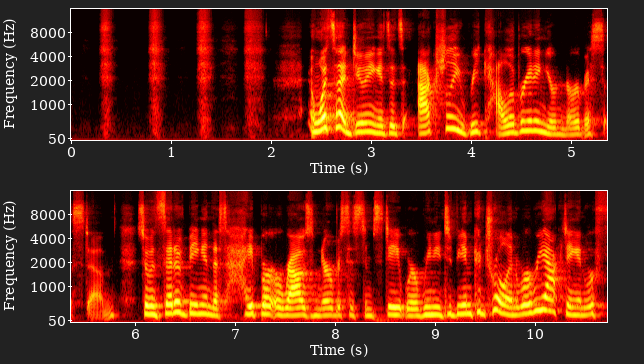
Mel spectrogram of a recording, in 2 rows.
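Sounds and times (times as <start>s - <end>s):
quick sharp Breath of Fire breaths through the nose: 0.3s - 2.4s
speech: 2.4s - 10.7s.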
